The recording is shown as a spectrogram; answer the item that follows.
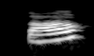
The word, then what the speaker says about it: talk: Kalau mengobrol itu pakainya speak apa talk? Gimana, Miss? Ya, kalau berbicara itu pakainya talk atau speak. Nah, ini jadi bacanya talk ya.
